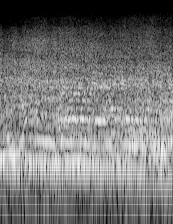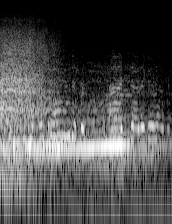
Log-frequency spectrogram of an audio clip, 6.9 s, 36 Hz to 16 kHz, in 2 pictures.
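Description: Racing motorcycles at full speed around Knockhill circuit in the 1988 Jock Taylor 1300 Open, engines screaming loudly and continuously with rising and shifting pitch, then fading slightly as the bikes pull away near the end.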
